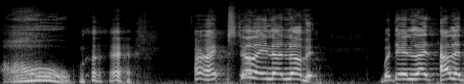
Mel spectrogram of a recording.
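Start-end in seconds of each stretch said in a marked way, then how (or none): none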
